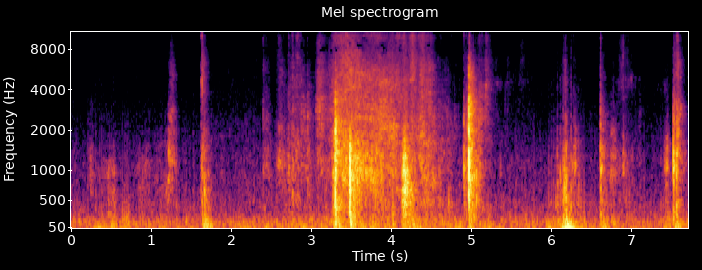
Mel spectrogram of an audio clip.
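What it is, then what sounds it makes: Hardcover picture book pages. A fingertip traces and taps along the paper pages of a hardcover picture book lying open on the same spread. Soft, dry taps come through over a quiet background, with a brief broadband papery swish from the tracing in the middle. Each sound is short and dies away almost at once.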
